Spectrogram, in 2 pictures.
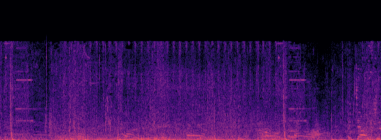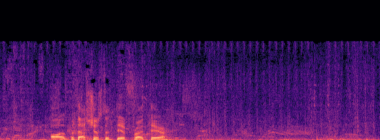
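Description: Gunfire and game effects crackle from a video game.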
